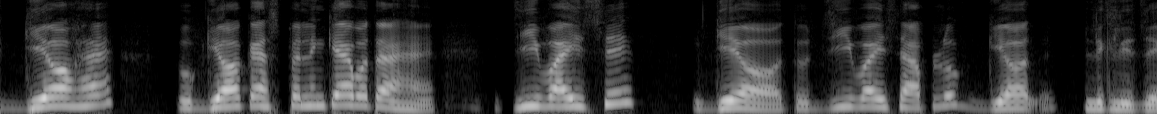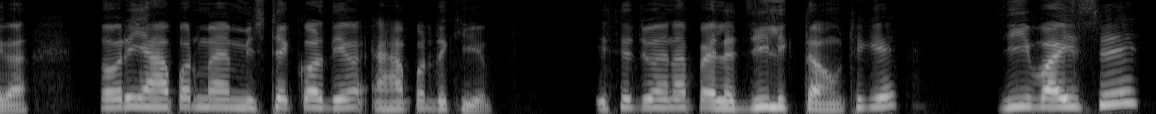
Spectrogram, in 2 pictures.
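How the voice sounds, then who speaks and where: A man teaching letters as a teacher, in slow, drawn-out drills that keep asking what each letter makes. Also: high voice, smooth, dry recording, clean studio sound. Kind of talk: classroom-style lesson.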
